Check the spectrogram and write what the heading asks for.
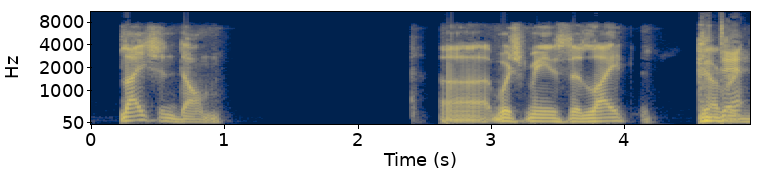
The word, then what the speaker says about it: Leidschendam: You can pronounce it. It's Dutch. It's Leidschendam.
